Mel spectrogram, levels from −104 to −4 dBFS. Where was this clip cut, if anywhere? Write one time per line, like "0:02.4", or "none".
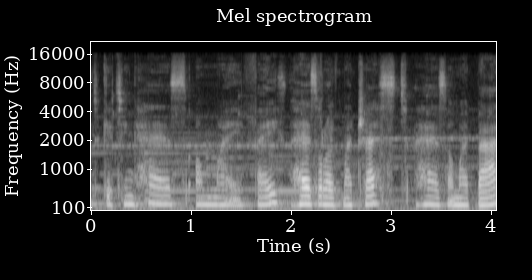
0:02.0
